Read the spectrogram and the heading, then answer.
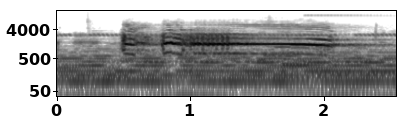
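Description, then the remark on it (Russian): A rooster crows once, for the second time, a loud, drawn-out cock-a-doodle-doo that starts with a couple of sharp rising notes and holds a strained, wavering cry for over a second before trailing off. “Петух запел во второй раз”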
